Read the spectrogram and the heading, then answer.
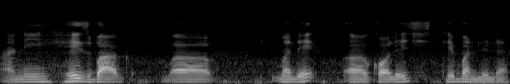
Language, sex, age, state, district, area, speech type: Marathi, male, 18-30, Maharashtra, Nagpur, urban, spontaneous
